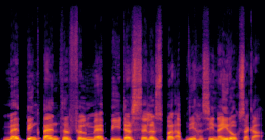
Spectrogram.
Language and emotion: Urdu, happy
